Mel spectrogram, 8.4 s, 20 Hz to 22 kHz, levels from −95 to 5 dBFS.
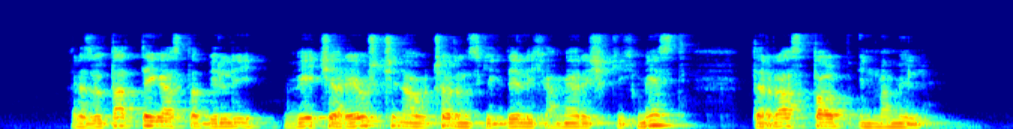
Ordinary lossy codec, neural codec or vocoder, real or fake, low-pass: none; none; real; 7.2 kHz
